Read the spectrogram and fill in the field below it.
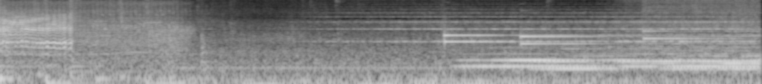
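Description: Sheep bleat on a farm, several drawn-out wavering calls from nearby animals overlapping one another, steady and fairly loud against a quiet rural background.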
